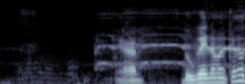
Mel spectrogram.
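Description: A gamecock crowing once: one long held call starting about a second in.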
